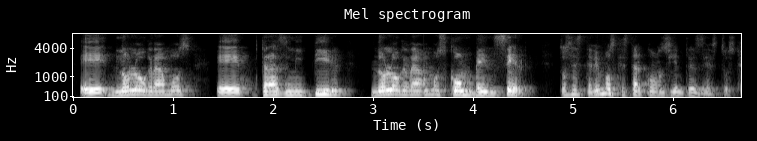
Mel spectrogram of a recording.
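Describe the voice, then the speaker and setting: Gravelly man lecturing on law. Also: on the high side, dark tone. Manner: explanatory, asks rhetorical questions, repeats key words. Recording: dull lo-fi recording.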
